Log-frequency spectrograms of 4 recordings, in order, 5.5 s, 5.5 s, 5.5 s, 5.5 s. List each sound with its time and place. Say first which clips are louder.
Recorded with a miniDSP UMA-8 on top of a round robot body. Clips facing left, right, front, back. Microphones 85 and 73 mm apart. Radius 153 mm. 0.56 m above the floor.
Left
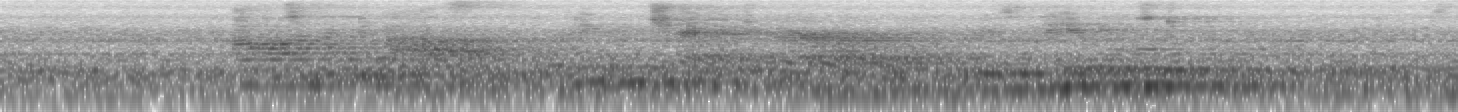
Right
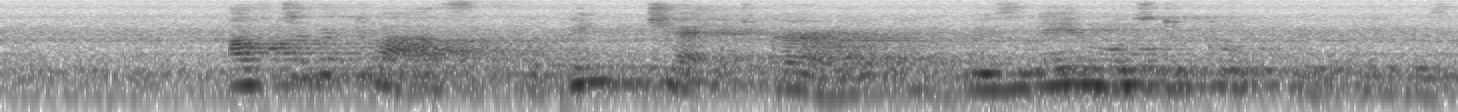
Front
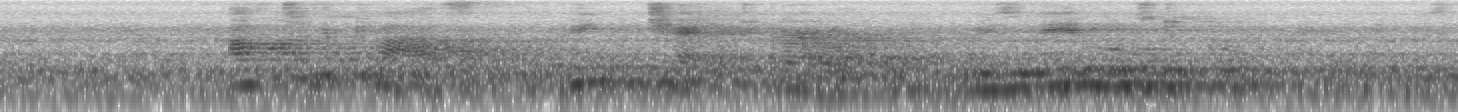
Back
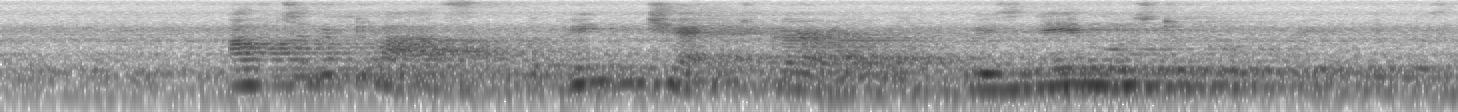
0.8 s a woman speaking: right 5 dB, front 1 dB; 80° right, 6.5 m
